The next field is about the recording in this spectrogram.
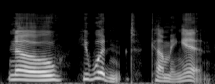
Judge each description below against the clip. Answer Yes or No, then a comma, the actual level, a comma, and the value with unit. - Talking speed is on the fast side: No, average, 140 wpm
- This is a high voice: Yes, high, 195 Hz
